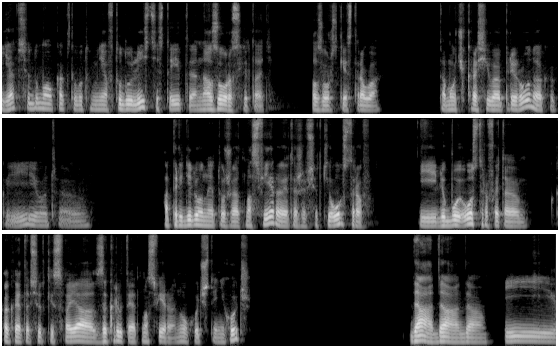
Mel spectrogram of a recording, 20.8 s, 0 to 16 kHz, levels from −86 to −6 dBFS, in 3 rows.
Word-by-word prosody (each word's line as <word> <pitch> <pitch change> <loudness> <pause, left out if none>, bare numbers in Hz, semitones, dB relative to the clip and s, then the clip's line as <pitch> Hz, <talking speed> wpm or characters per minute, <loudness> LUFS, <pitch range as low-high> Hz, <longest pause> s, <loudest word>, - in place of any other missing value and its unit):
Я 105 +6 0
всё 135 - -7
думал, 130 -1 -2
как-то 120 -2 -6
вот 110 +2 -8
у 115 - -10
меня 110 -1 -3
в - - -10
"To 120 - -1
do" 115 0 +3
листе 135 +2 0
стоит 120 +1 -4
на 105 +2 -1
Азоры 115 +1 +4
слетать. - - -4 0.5
Азорские 100 0 -2
острова. 100 -2 -1 0.7
Там - - -2
очень - - -3
красивая 105 -2 +1
природа, 120 +11 +1
как - - -16
и 120 +4 -8
вот 110 -1 -11
э 105 +2 -15 0.9
Определённая 115 -2 +1
тоже 105 0 -2
атмосфера. 130 +10 +2
Это 100 -1 0
же - - -7
всё-таки - - -4
остров. - - +1 0.6
И 100 0 -2
любой 110 +3 +4
остров- 145 0 +2
это 95 -1 -1 0.4
какая-то - - +1
всё-таки - - -3
своя 110 -2 +5
закрытая 110 +1 0
атмосфера. 110 -2 -2
Ну, 110 +1 -5
хочешь 100 +1 -1
ты, 105 - -9
не 100 -1 -9
хочешь. - - -1 2.0
Да-да-да. 100 -4 +4 0.2
И 115 -2 -2
110 Hz, 140 wpm, -29 LUFS, 100-120 Hz, 2.0 s, своя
